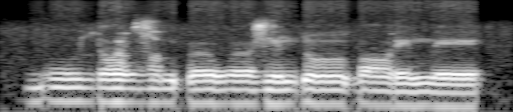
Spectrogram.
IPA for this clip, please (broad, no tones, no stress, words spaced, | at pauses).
buːʎɾɔːʎzˤem ʔɵːwɵːzẽmɗɔ̃ː ɠɔːɾe me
